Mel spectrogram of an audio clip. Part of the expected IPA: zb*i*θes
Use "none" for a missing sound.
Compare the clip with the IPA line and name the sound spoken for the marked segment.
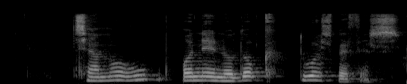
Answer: e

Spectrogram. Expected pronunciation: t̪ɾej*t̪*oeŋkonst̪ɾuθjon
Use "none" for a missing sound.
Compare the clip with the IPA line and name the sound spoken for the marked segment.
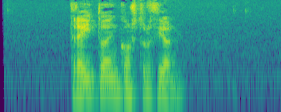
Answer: t̪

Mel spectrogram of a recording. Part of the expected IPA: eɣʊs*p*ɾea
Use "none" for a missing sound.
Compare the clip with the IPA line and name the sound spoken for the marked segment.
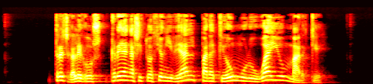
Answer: k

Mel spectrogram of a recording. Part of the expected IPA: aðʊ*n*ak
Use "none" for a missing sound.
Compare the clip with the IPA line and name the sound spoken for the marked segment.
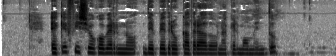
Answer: n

